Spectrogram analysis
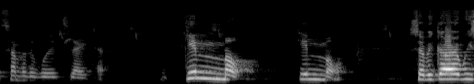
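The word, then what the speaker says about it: גימל: Giml. Giml. So, we go we start from the left at the top and we go across and diagonally down and then we give it a leg. Yeah. Gimmel.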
